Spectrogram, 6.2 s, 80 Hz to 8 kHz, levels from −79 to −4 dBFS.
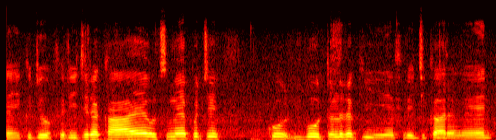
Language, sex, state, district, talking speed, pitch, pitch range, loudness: Hindi, male, Chhattisgarh, Rajnandgaon, 145 wpm, 140 Hz, 125-155 Hz, -23 LUFS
